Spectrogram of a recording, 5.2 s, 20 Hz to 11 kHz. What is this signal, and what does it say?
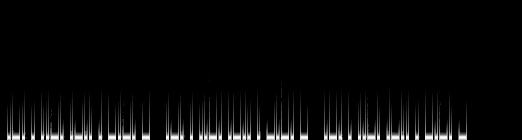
Morse code, heard as a keyed tone, about 50 wpm, 250 Hz. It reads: REFLECT REFLECT REFLECT
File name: morse / morse-training-50WPM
